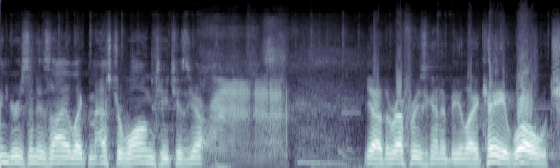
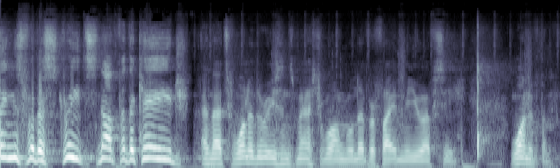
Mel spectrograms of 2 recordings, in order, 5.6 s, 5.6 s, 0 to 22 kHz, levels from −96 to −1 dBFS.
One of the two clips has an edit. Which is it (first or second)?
second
